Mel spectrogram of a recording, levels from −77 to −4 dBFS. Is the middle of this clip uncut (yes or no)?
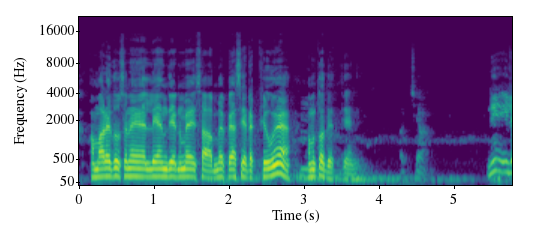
yes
